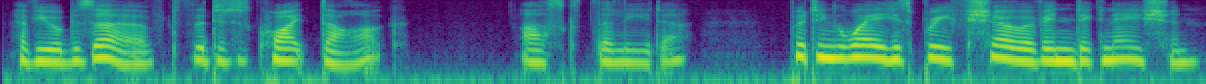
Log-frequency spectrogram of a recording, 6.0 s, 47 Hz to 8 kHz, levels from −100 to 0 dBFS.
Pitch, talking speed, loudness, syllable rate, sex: 205 Hz, 180 wpm, -18 LUFS, 5.8 syllables/s, female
